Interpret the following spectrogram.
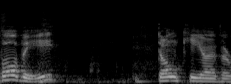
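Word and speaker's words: Bobby Decordova: Bobby donkey over is how his name is pronounced.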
